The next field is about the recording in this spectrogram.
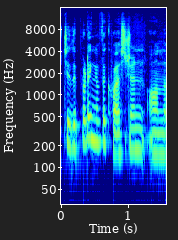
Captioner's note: speaking in French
